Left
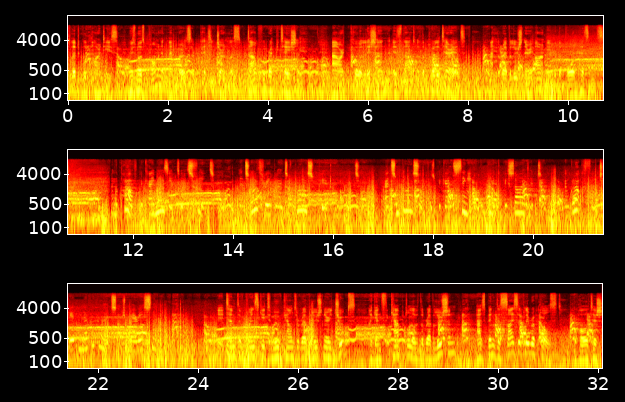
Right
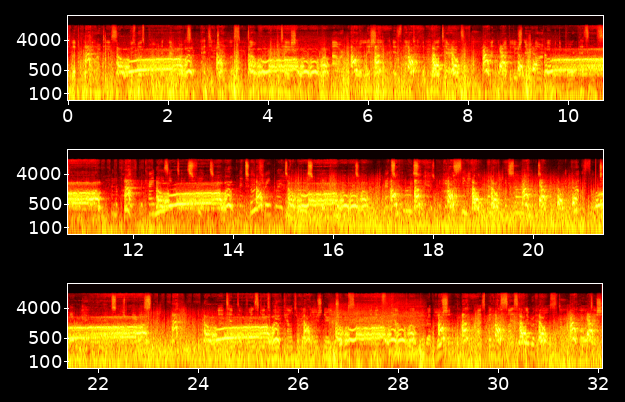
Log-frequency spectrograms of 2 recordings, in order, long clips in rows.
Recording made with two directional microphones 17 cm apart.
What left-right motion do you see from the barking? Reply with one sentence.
You can hear the barking stay in one place.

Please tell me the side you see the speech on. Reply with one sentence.
You can hear the speech on the left.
